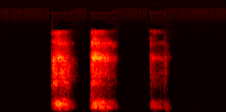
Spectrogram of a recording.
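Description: A person clearing their throat in three short bursts about a second in, the first two loud and the last one weaker.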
